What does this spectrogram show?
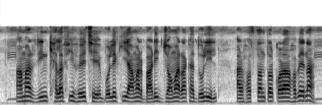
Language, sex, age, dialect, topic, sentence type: Bengali, male, 18-24, Northern/Varendri, banking, question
